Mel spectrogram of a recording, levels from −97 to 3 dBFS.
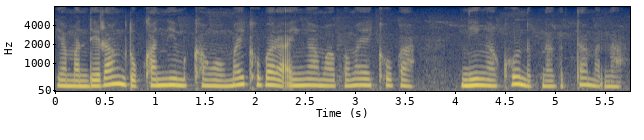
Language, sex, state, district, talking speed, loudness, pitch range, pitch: Garo, female, Meghalaya, South Garo Hills, 115 wpm, -15 LUFS, 200-225 Hz, 215 Hz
